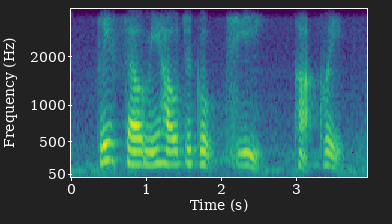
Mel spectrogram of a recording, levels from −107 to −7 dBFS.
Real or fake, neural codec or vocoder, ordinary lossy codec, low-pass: fake; codec, 16 kHz in and 24 kHz out, 0.9 kbps, LongCat-Audio-Codec, fine tuned four codebook decoder; Opus, 32 kbps; 3.6 kHz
